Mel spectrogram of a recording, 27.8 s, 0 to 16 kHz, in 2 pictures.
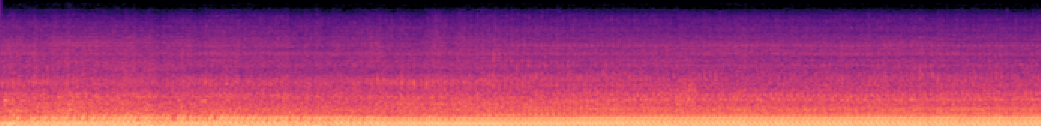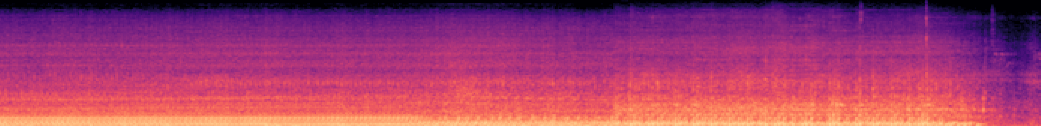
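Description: A 2016 Harley-Davidson Fatboy S's Screaming Eagle 110 V-twin with Vance & Hines Big Radius exhaust running steadily under way, heard through a helmet-mounted microphone. The engine note changes about two-thirds through and the sound cuts off abruptly near the end.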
